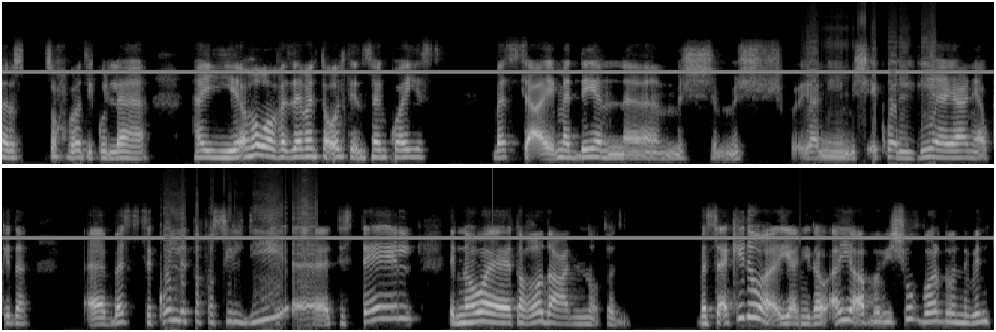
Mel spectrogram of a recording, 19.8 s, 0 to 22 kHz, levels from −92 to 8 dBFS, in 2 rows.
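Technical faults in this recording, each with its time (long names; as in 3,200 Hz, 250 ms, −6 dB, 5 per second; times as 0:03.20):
whistle 3,700 Hz −35 dBFS
0:08.00–0:09.36: clipping −27 dBFS
0:11.52–0:13.09: clipping −28 dBFS
0:14.83: click −16 dBFS
0:17.90–0:17.91: drop-out 12 ms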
